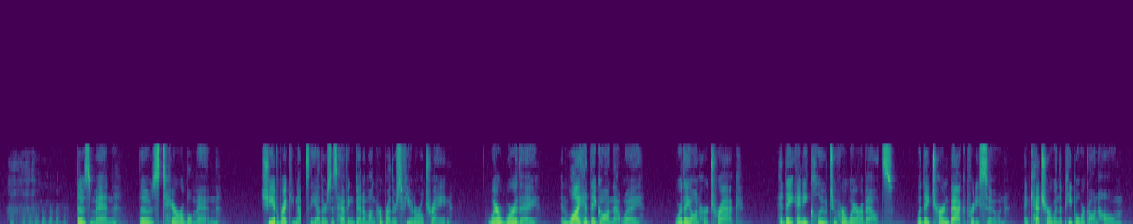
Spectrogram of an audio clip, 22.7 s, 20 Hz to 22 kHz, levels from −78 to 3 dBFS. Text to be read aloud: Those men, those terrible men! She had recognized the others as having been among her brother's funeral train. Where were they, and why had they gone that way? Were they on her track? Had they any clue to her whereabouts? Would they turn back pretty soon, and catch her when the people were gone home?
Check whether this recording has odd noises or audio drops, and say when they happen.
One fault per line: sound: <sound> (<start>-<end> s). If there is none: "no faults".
sound: laugh (0.1-1.4 s)
sound: dropout (6.0-6.1 s)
